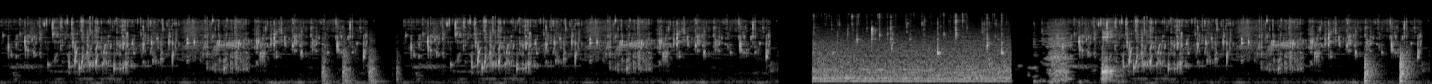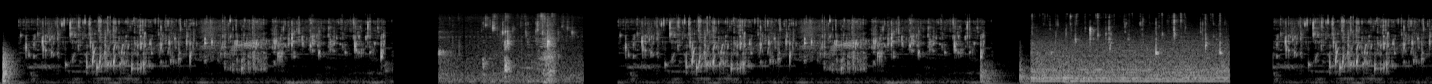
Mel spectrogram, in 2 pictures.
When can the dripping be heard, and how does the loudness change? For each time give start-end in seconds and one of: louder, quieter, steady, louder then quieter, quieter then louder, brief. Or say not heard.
0.0-28.6 steady.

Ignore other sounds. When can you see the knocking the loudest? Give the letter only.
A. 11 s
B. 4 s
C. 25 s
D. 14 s
D.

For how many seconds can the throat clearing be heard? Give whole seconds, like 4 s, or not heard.
2 s.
